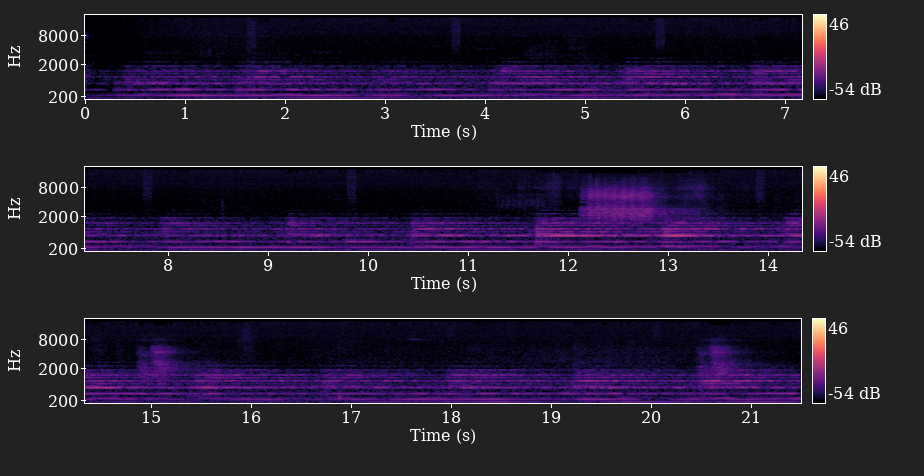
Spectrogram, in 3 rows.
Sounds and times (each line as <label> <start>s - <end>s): distant sunday churchbells 0.0s - 21.5s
